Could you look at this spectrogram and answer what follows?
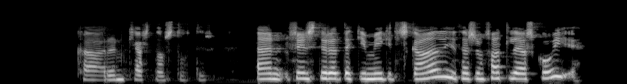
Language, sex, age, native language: Icelandic, female, 30-39, Icelandic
